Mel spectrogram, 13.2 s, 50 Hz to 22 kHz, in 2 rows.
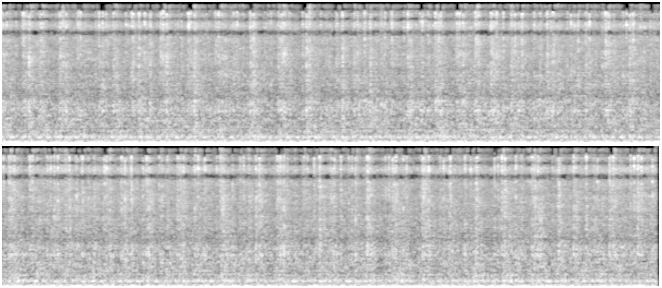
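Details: Morgan Machine-built V8 race motor (about 358), EQ heads, likely an Edelbrock Victor Jr two-barrel intake, 85 carburetor, started after sitting a week and a half with fuel line unhooked: strong even rumble, steady lope, no knocks or misses; normal idle.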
